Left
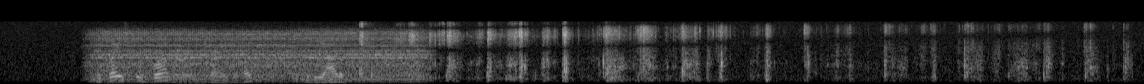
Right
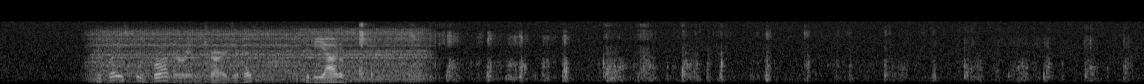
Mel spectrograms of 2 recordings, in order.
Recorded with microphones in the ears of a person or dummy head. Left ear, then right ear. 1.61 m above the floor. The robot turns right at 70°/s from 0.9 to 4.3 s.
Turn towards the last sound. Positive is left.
turn(degrees=55)  # may be behind; listen again after turning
